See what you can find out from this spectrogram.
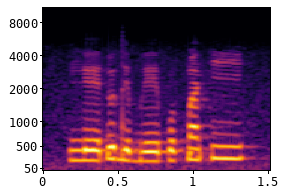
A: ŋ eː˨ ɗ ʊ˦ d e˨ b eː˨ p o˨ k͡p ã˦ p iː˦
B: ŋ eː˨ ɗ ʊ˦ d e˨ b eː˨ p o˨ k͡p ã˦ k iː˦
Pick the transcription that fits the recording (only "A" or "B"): B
